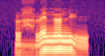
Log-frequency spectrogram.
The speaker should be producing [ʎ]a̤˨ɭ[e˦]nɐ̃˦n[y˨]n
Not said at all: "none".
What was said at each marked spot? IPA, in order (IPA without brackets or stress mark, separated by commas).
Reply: ɭ, ɛ˦, y˨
